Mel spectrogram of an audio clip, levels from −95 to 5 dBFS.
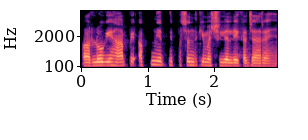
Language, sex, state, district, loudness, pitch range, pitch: Hindi, male, Uttar Pradesh, Deoria, -18 LUFS, 150-175 Hz, 165 Hz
